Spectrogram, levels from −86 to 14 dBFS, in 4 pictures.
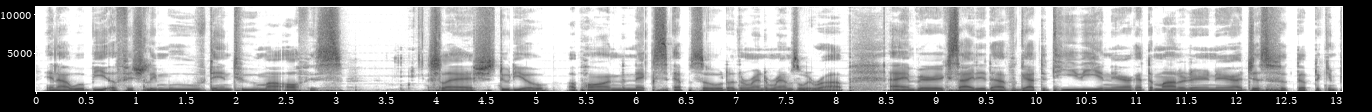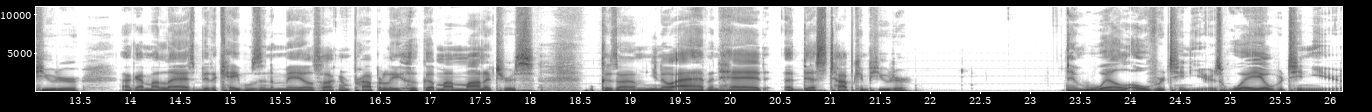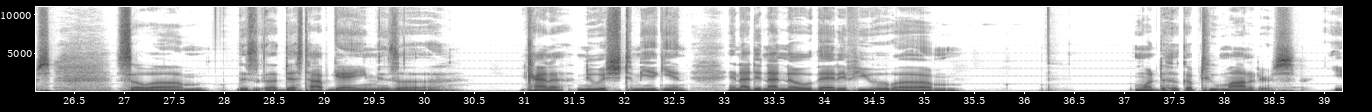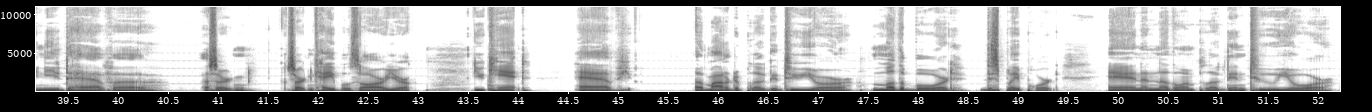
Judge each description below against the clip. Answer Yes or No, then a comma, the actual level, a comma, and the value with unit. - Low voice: Yes, very low, 90 Hz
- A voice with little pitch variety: No, average, 3.4 semitones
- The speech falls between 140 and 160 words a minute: Yes, average, 155 wpm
